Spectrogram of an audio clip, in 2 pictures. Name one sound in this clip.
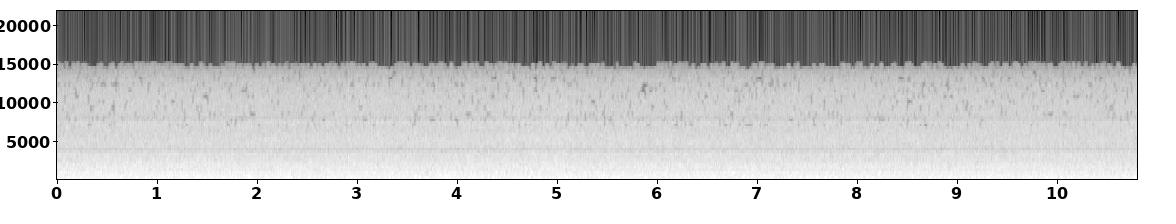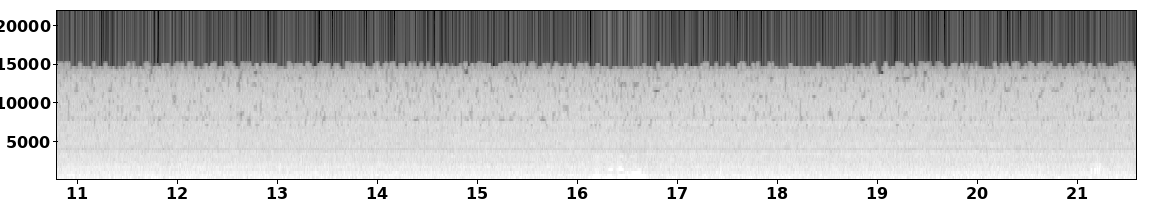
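A shallow stream flows over rocks outdoors.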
